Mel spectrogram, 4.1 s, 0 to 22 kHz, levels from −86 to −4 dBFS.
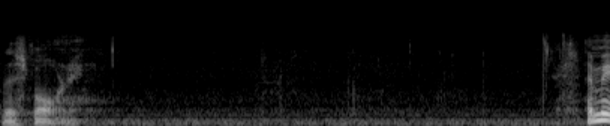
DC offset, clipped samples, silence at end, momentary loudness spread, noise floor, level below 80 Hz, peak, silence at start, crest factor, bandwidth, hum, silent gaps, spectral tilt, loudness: under 0.1%; under 0.1%; 0 s; 22 LU; -62 dBFS; -64 dBFS; -16 dBFS; 0 s; 24 dB; 7.4 kHz; none; none; -8 dB/octave; -42 LUFS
